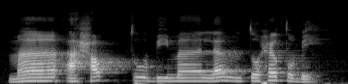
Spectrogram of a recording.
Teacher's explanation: jadi thya dimasukkan ke ta Tidak diqalqalahkan tapi thya tetap terbaca sifat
